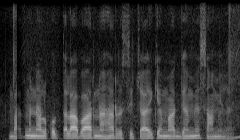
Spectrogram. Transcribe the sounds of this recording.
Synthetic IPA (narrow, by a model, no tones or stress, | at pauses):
bʱat̪mẽnəlkʊk̚t̪əlaːpaːɾnəɦəɾsɪt͡ʃaːikemaːd̪ʱjəmːẽʃaːmɪlɦɛː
